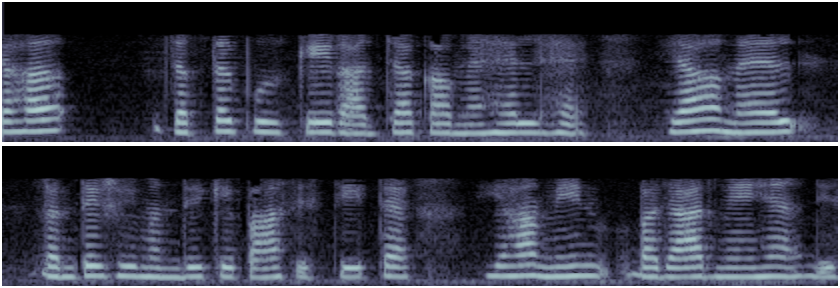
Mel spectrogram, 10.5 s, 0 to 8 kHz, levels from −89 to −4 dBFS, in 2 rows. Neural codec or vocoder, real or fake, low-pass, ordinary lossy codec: none; real; 7.2 kHz; AAC, 16 kbps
